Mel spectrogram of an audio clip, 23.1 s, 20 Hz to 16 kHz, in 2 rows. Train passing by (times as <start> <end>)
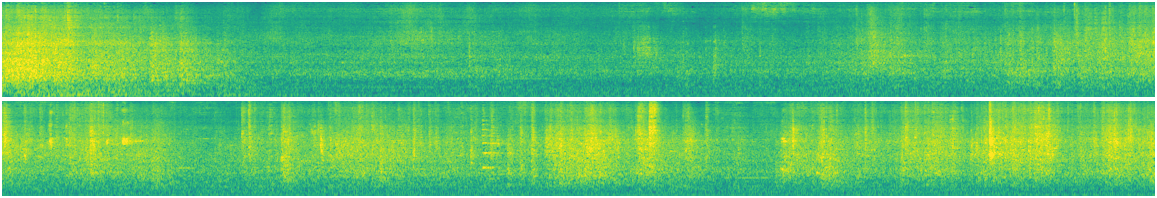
0.0 5.4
